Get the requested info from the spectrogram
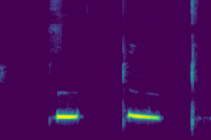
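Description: A toddler's voice making two short play sounds, each held at one steady pitch, about half a second apart.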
